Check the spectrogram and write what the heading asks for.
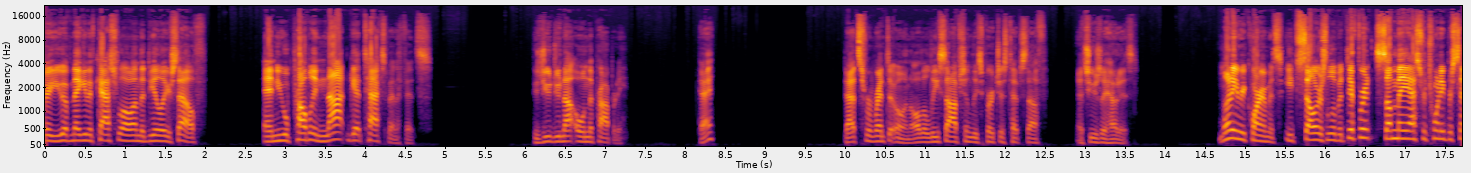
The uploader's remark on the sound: This was a live class recorded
